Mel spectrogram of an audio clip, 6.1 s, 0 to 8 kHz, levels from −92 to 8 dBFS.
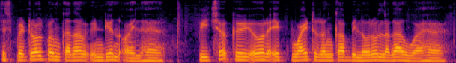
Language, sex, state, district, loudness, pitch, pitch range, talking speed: Hindi, male, Jharkhand, Palamu, -15 LUFS, 150 Hz, 135-160 Hz, 185 wpm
